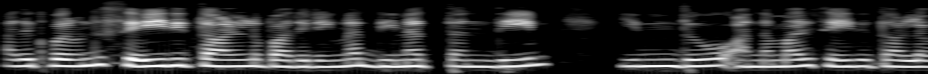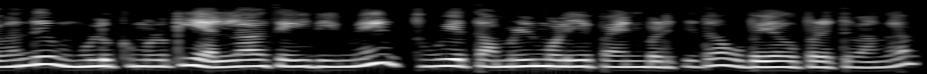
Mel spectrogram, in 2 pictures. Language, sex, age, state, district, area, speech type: Tamil, female, 18-30, Tamil Nadu, Erode, rural, spontaneous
